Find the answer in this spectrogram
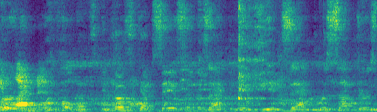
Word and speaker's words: capsaicin: And yes, I'm pronouncing it capsaicin because that's how Merriam-Webster told me to pronounce it, even though I've never once heard anyone in my life pronounce it that way.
